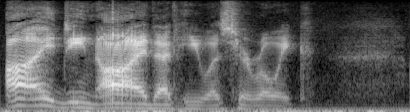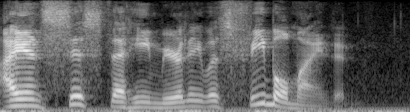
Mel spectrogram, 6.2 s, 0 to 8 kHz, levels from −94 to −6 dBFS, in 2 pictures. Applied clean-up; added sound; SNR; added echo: none; none; none; none.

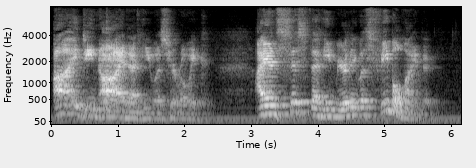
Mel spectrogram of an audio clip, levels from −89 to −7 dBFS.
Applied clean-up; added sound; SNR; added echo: none; none; none; reverberation time 0.6 s.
